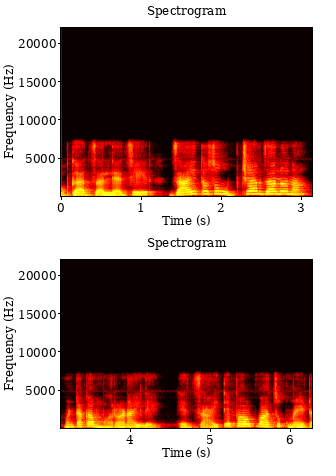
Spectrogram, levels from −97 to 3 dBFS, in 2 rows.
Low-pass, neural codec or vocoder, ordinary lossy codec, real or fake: 7.2 kHz; none; none; real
